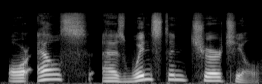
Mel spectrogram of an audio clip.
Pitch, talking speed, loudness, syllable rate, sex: 165 Hz, 115 wpm, -17 LUFS, 3.5 syllables/s, male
